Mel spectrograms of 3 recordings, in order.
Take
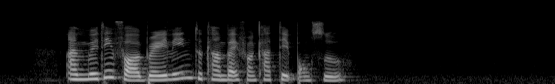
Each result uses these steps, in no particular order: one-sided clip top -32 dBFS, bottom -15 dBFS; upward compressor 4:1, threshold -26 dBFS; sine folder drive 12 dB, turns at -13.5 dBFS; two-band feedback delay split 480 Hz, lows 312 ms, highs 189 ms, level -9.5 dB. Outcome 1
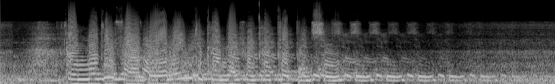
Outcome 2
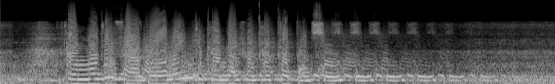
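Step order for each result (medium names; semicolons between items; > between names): two-band feedback delay > one-sided clip > upward compressor > sine folder; one-sided clip > two-band feedback delay > upward compressor > sine folder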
